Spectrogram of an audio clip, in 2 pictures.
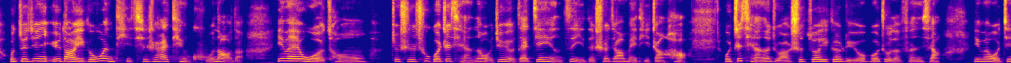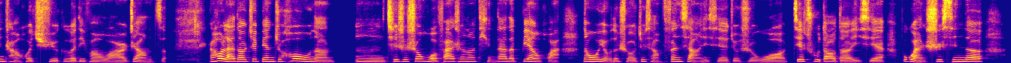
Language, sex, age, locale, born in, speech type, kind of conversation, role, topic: Chinese, female, 30-34, zh-CN, China, conversation, advice, user, 如何在网络上表达自己又能保护个人隐私？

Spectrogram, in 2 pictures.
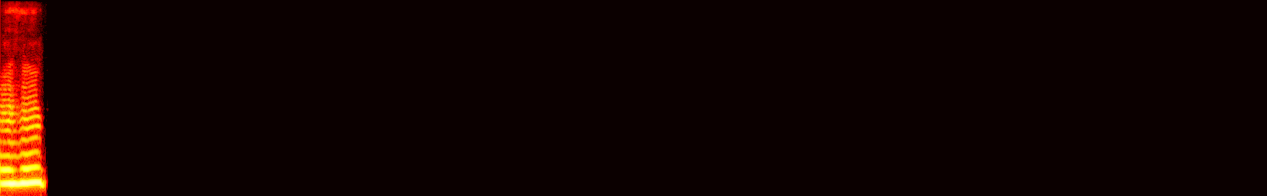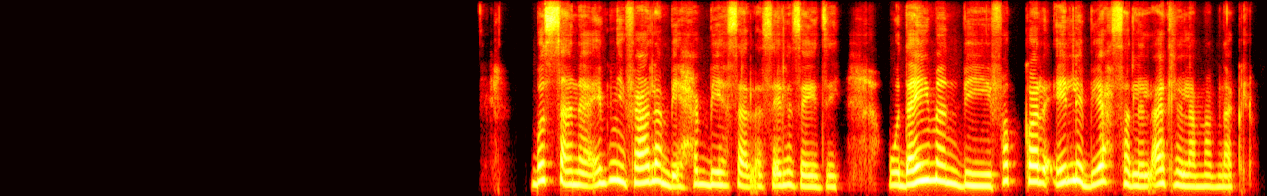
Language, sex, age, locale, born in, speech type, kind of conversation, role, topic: Arabic, female, 20-24, ar-EG, Egypt, read, expert-assistant, asker, إزاي أشرح لجسمي بيشتغل وأحمي نفسي بطريقة بسيطة للأطفال؟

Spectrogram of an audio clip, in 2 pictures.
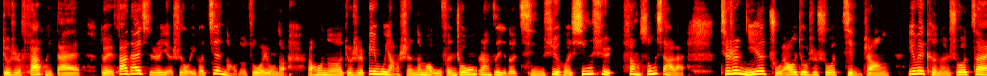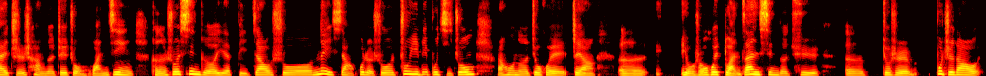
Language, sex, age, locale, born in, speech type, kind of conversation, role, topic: Chinese, female, 30-34, zh-CN, China, conversation, advice, advisor, 工作焦虑是如何让你很难进入专注状态的？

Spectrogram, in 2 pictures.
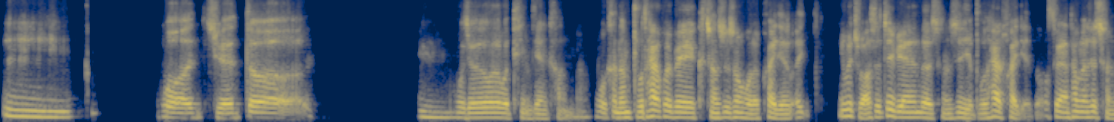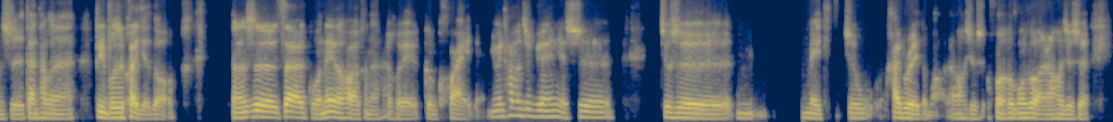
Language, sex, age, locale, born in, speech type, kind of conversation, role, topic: Chinese, male, 25-29, zh-CN, China, conversation, unstructured, none, 你更愿意在城市生活还是在乡村生活？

